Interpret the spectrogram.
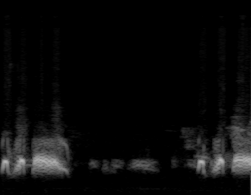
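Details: Spotted dove kept as a decoy, calling to rouse others: a low coo phrase of two quick notes and a long drawn note, a soft murmur, then the phrase starting again.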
